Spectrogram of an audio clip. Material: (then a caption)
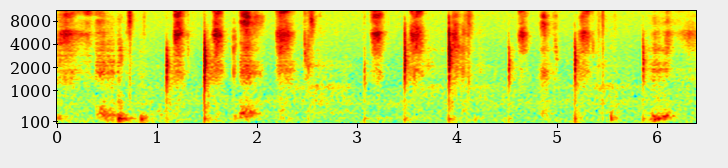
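Chalk. A hand writes with white chalk on a large, dark, flat blackboard. Quiet scratching strokes hiss bright and high, mixed with short, sharp taps and a few soft, low thuds as the chalk meets the board.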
